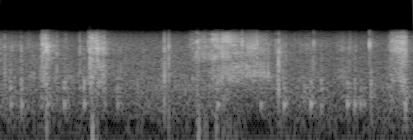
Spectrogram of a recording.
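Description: A Panini sticker packet being torn open by hand: sharp crackles of the wrapper, with a longer tearing rustle about two seconds in.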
